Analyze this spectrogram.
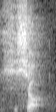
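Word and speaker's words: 避暑: 발음은 히셔.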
